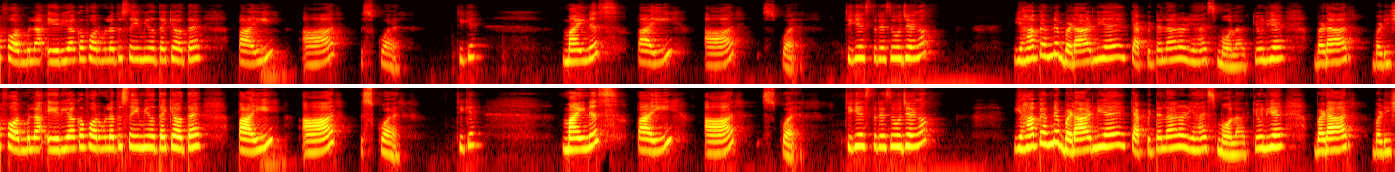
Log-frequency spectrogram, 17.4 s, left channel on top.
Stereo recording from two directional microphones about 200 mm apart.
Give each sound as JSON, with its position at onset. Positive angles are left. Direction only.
{"t": 0.1, "sound": "a woman's voice", "side_deg": -40}
{"t": 6.3, "sound": "a woman's voice", "side_deg": -40}
{"t": 12.6, "sound": "a woman's voice", "side_deg": -25}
